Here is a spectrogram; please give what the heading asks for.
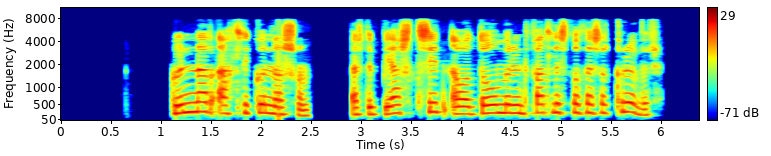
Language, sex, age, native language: Icelandic, female, 40-49, Icelandic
